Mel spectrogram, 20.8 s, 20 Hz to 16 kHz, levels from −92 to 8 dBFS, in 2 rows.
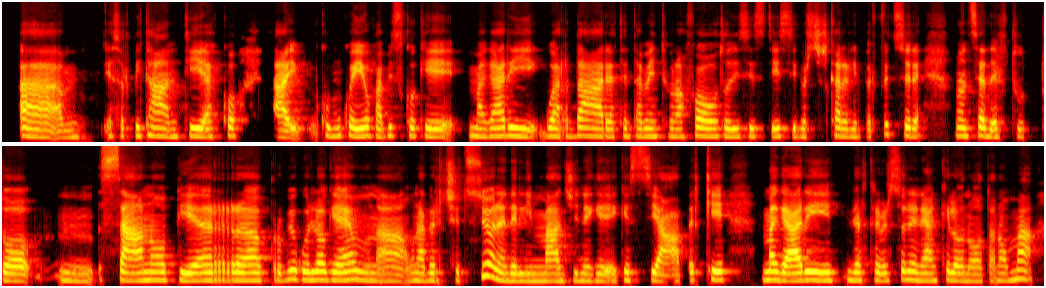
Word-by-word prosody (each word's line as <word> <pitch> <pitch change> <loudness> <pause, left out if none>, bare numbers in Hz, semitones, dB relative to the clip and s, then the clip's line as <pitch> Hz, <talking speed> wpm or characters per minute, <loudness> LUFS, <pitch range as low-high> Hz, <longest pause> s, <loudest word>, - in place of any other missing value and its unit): uhm, 180 -2 +2 0.2
esorbitanti, 200 -1 -2
ecco. 195 +2 -1 0.3
Sai, 395 -1 +3
comunque 205 -1 -1
io 205 +2 +4
capisco 205 +1 -5
che 195 -1 -1
magari 200 0 0
guardare 200 -1 0
attentamente 195 +1 -6
una 190 0 -4
foto 195 0 0
di 195 0 -2
sé 195 0 -6
stessi 195 0 -5
per 190 -2 -7
cercare 195 +1 -2
l'imperfezione 195 +4 -4 0.3
non 205 -1 -2
sia 210 +1 +2
del 185 -1 -3
tutto, 185 -1 -2
mhmm, 190 -4 -7
sano 200 0 +3
per, 195 0 +2
proprio 210 +4 -2
quello 210 0 +3
che 205 -1 +3
è - - +4
una 190 -4 -1
una 190 0 -3
percezione 195 +5 0
dell'immagine 180 0 -1
che 180 0 -2
che 205 - -2
si 200 +1 -2
ha, 160 - +1
perché 205 +2 +2 0.3
magari 200 -1 +6
le 200 -1 -2
altre 200 +1 -3
persone 200 +3 -1
neanche 190 +1 -1
lo 190 -2 +1
notano. 180 +1 -6
Ma, 225 +2 -1
195 Hz, 135 wpm, -22 LUFS, 190-205 Hz, 0.3 s, magari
